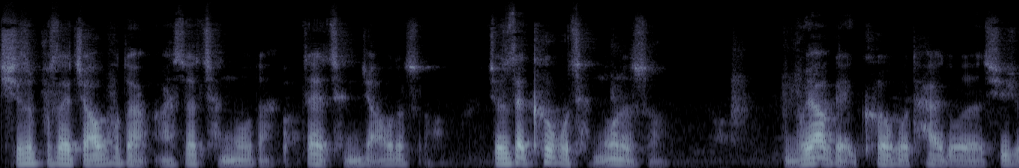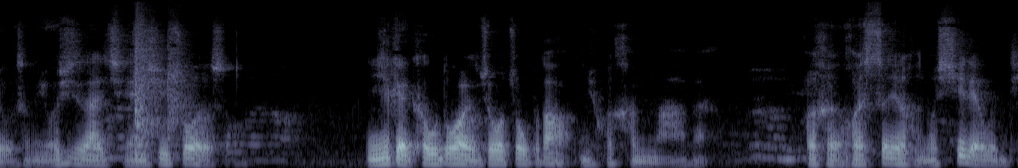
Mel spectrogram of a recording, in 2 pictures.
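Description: At a very fast pace, a man with fairly low pitch and ordinary pitch variation speaks with big swings in loudness. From Wuhan, China. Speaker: short-video agency owner. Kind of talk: interview.

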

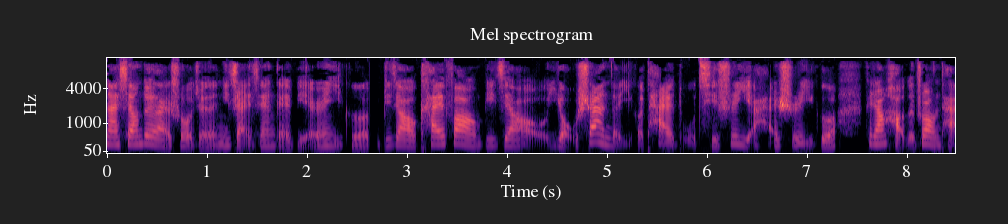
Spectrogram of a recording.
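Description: The sound is dry and close with no echo. A woman speaks at a moderate pace. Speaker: podcast co-host. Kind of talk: casual chat.

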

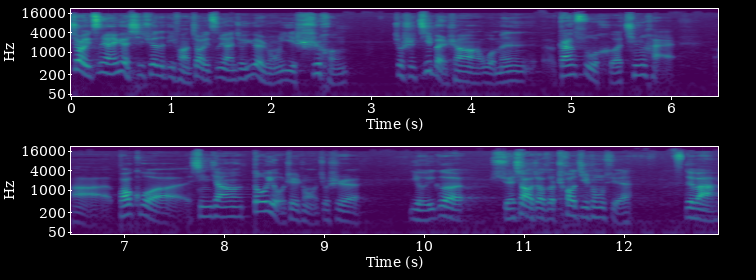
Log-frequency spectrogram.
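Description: The speaker is a man with a fairly high pitch. His pitch swings very widely at a moderate pace. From Lanzhou, Gansu, China. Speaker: video creator. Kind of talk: live talk show chat. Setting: stage with audience.

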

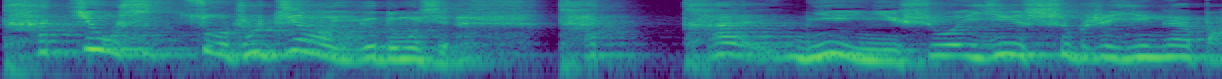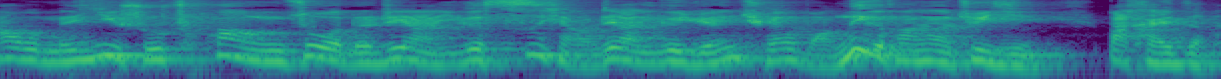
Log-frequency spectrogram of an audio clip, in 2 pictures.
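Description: Audible room echo follows a man whose high pitch swings very widely as he talks at a fairly quick pace. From China. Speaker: television journalist. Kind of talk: casual chat.

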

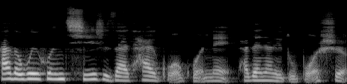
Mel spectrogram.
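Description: A woman's ordinary speaking voice, fairly slow in pace, with lively intonation. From China. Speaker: former PhD student in the US. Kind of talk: casual chat.

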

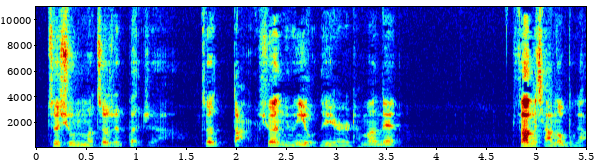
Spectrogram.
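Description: A man with a Northeastern Chinese accent speaks at a fairly quick pace with a bright, sharp tone and fairly even intonation. His loudness swings widely, and he takes long, frequent pauses. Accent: Northeastern Mandarin. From Northeast China. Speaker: storyteller. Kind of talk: storytelling narration. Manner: casual, conversational.

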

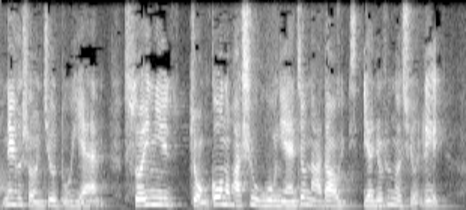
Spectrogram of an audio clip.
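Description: A woman speaks with audible room echo. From China. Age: 30s. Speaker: former NGO worker in Africa. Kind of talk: casual chat.

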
